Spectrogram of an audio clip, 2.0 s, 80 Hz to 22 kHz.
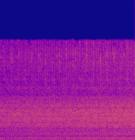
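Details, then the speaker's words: Toyota Vios 2NZ after the brittle, half-seated PCV valve hose was heated and refitted firmly onto the intake manifold: steady, even idle with no stumble or hunting; leak fixed, normal idle. "so Ang ganda na po ng idle ngayon ah singaw lang"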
